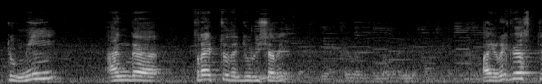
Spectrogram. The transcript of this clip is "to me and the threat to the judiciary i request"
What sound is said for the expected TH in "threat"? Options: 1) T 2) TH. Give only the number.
1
